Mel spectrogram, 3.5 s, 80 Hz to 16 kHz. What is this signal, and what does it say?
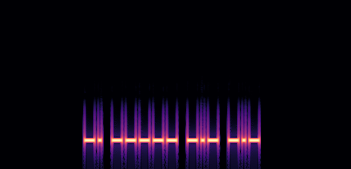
Morse code, heard as a keyed tone, about 34 wpm, 700 Hz. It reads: N0KK
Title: Easy Call Signs Repeated 3x - 35wpm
